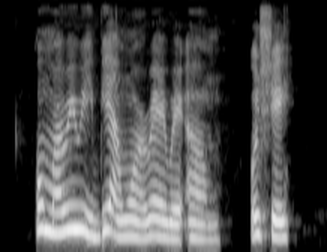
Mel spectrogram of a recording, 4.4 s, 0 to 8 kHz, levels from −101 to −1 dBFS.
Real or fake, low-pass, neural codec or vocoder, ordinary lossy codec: real; 7.2 kHz; none; none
